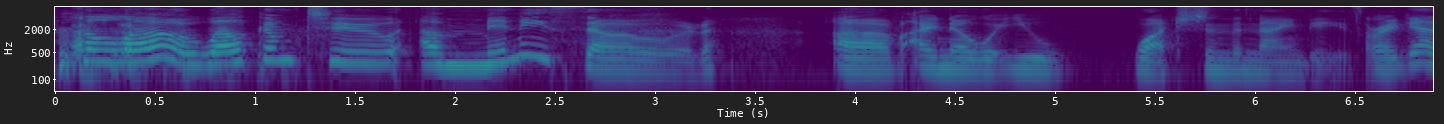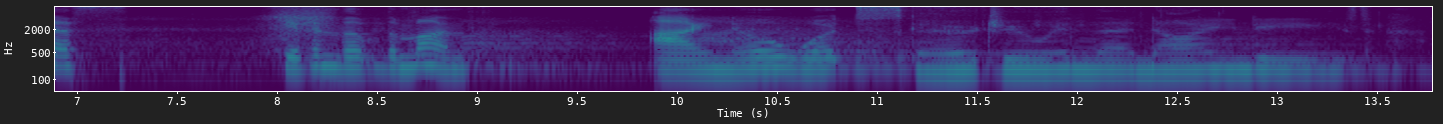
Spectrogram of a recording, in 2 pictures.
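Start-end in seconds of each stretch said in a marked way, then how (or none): 9.9-13.4 eerie, spooky, scary horror-show voice. A host welcomes listeners to a mini-episode of the show; scary voice. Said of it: "I'm working on my scary voice".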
